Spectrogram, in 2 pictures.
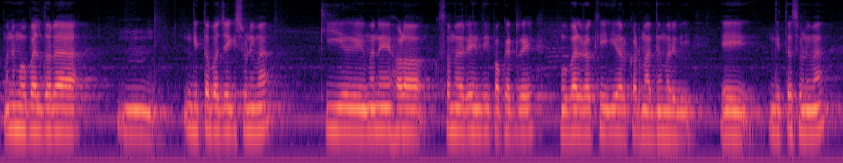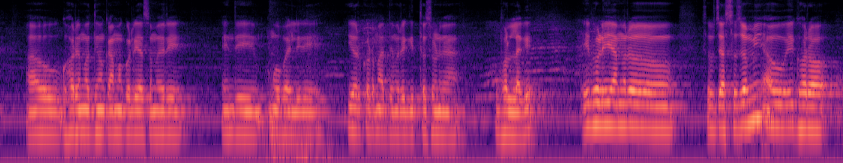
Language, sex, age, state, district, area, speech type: Odia, male, 30-45, Odisha, Nayagarh, rural, spontaneous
